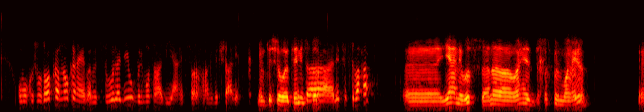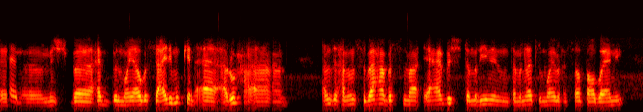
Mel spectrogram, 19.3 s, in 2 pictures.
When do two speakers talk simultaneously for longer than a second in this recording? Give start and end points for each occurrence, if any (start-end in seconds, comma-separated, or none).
none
